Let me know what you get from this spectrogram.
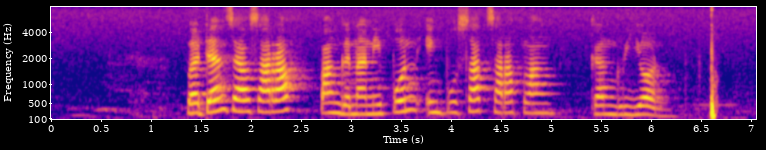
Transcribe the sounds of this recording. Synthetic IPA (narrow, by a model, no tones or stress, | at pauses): b̥a̤da̤nsɛlsaɾafpaŋɡənanipʊnɪŋpusat̪̚saɾaflaŋ | ɡ̥aŋɡliɔn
